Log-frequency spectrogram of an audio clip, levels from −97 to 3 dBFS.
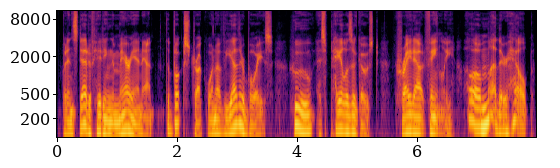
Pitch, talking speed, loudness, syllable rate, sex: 110 Hz, 195 wpm, -17 LUFS, 5.2 syllables/s, male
